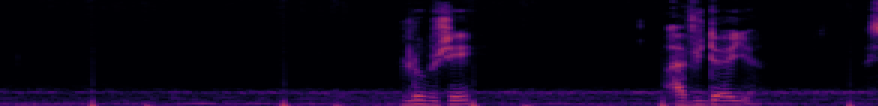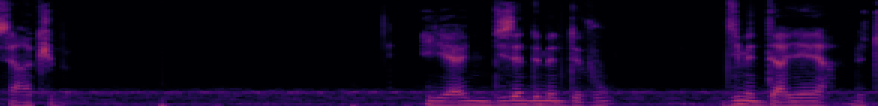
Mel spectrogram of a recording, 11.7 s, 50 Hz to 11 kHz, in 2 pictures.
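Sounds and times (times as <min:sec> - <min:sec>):
deep slow heartbeat of a titanic heart in a cave tunnel: 0:00.0 - 0:04.8, 0:05.6 - 0:06.2, 0:06.8 - 0:08.7
low steady droning hum: 0:00.0 - 0:11.7
speech: 0:02.7 - 0:03.3, 0:04.4 - 0:05.2, 0:05.8 - 0:06.4, 0:08.7 - 0:10.0, 0:10.7 - 0:11.7.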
